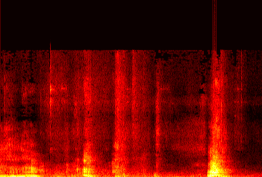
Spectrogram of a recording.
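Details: A pet beagle dog indoors gives a low rumbling growl, a few soft grunting huffs, then one sharp, loud bark near the end.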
